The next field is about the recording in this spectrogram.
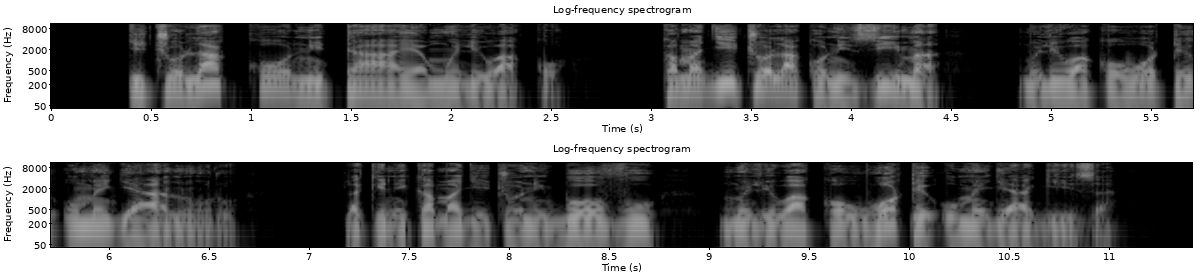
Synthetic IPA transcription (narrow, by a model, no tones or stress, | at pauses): ʄit͡ʃɔlakɔnitaːjamwiliwakɔ̰ | kamaʄit͡ʃɔlakɔnizima̰ | mwiliwakɔwɔtɛʔumɛʄaːnuɾṵ | lakinikamaʄit͡ʃɔniɓɔvu | mwiliwakɔwɔtɛʔumɛʄaːɠiza̰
